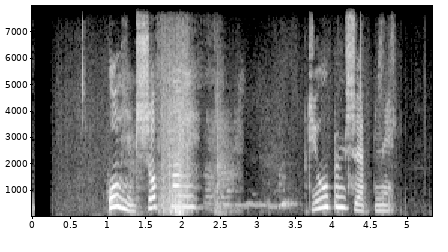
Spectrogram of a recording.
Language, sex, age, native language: Icelandic, female, 8, Icelandic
